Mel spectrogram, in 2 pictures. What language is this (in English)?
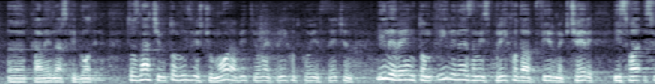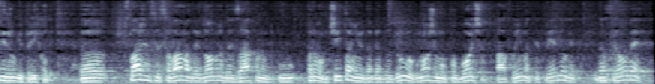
Croatian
